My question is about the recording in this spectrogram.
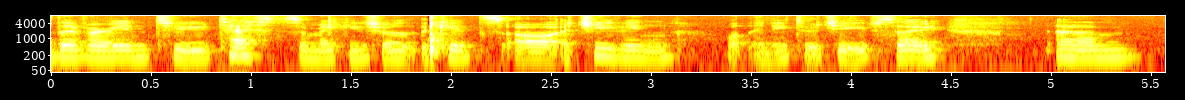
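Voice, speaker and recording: A young woman with an English accent talks casually to camera while sick with a cold. Her voice sits slightly low. She rambles along with frequent ums and drops into soft, half-whispered asides. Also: slightly rough. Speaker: assistant language teacher and vlogger.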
